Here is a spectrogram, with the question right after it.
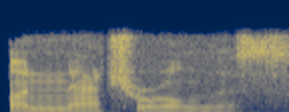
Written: unnaturalness

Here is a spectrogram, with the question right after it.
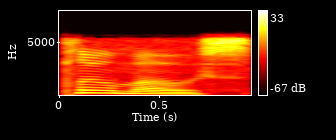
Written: plumose

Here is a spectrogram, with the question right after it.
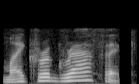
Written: micrographic

